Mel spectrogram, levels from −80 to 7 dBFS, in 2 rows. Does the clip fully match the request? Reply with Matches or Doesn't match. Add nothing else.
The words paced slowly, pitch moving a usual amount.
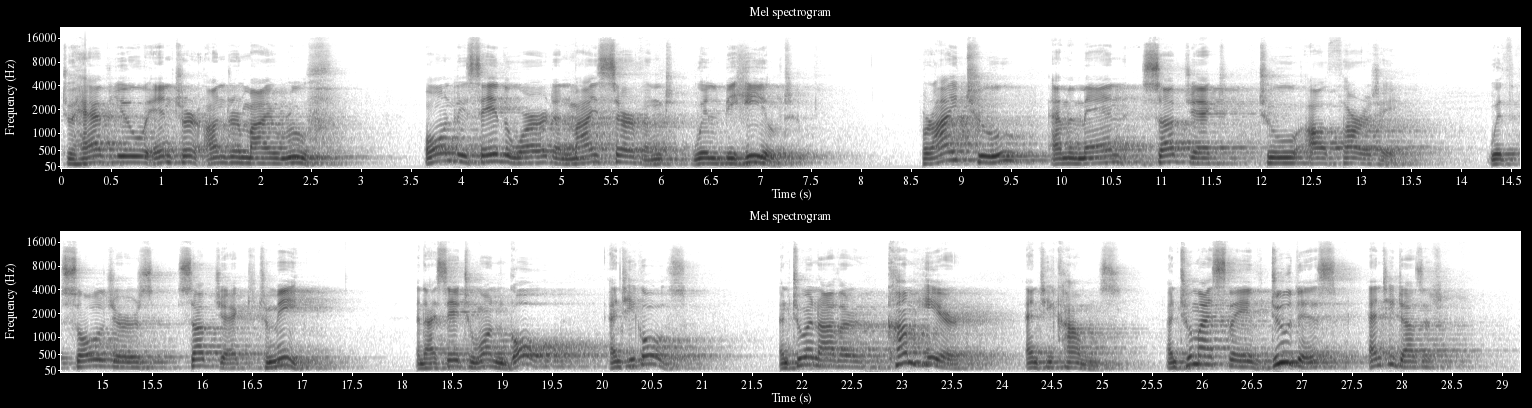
Matches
